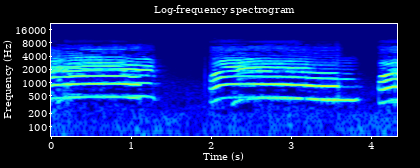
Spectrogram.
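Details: Cat repeating loud, drawn-out meows, each over a second long and steady in pitch, separated by short silent pauses, with a third beginning at the end.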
